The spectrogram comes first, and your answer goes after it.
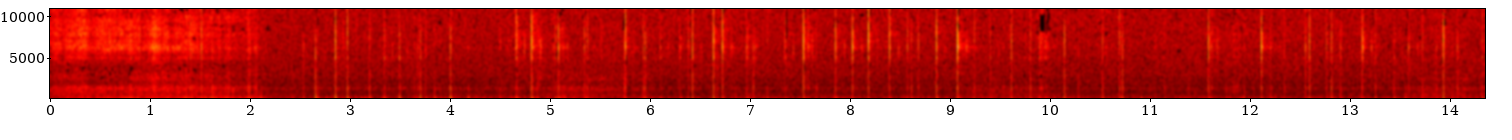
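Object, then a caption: Coconut shell. Gel nails tap on a coconut shell. The first two seconds are a soft, low scraping rustle, followed by a long run of quick, dry, hollow-sounding taps and clicks with very short decay and a deep, low-heavy tone.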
